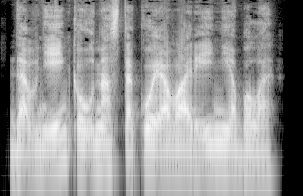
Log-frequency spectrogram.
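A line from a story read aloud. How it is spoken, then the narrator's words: Plain. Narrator (Russian): сказала она мне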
